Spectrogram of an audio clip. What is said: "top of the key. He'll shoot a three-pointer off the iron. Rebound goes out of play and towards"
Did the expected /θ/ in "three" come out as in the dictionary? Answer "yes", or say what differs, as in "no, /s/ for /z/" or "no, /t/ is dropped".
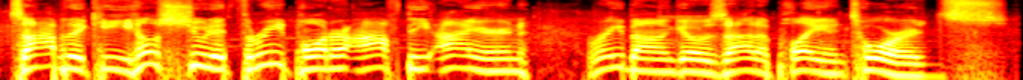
yes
